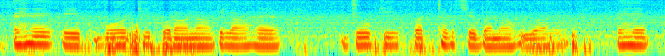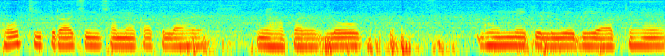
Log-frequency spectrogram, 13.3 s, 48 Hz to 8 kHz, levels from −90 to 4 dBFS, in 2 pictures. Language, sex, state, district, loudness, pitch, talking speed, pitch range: Hindi, male, Maharashtra, Aurangabad, -17 LUFS, 130 Hz, 140 wpm, 125-135 Hz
